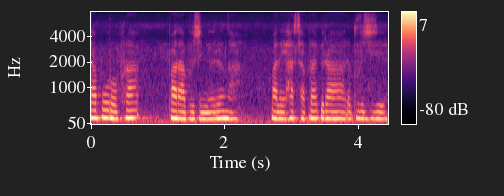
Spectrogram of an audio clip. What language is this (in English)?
Bodo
